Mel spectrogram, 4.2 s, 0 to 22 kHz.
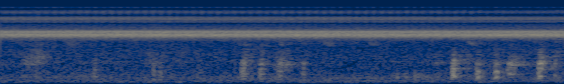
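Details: Crickets give a steady, high, shrill ringing trill with a pulsing buzzy edge, recorded on 23 January 2021 in the afternoon, around 2:31 PM; soft, low clucks, likely from fowl, come in bursts beneath.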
